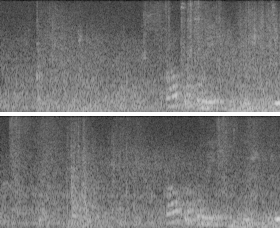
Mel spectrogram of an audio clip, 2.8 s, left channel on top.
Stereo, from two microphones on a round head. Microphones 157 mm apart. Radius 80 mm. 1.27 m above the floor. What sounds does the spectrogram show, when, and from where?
1.6 s a man speaking: 35° left (ahead or behind), 6 m; by 2.8 s 45° left (ahead or behind), 6.5 m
